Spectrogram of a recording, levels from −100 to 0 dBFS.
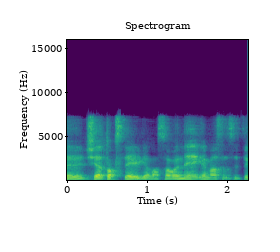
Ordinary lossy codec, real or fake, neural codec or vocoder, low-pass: Opus, 64 kbps; fake; codec, 16 kHz, about 1 kbps, DyCAST, with the encoder's durations; 7.2 kHz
